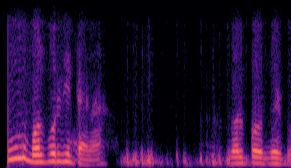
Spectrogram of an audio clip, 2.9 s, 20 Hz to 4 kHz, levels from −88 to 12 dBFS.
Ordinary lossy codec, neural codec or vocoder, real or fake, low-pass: Opus, 32 kbps; autoencoder, 48 kHz, 128 numbers a frame, DAC-VAE, trained on Japanese speech; fake; 3.6 kHz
